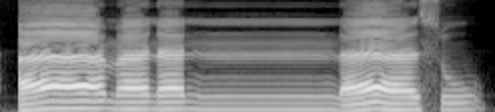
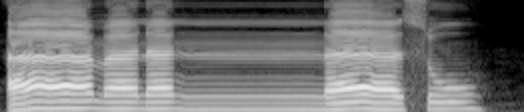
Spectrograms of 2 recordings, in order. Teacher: Cara membacanya adalah kita menahan suara nunnya. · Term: gunnah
